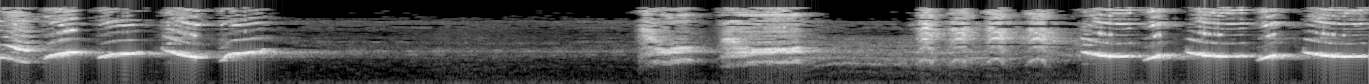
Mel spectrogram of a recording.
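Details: Laughingthrush practising its song daily with a female's ro ro calls; repeated loud looping whistles, a thin sustained tone, then a burst of harsh jumbled notes before more rhythmic whistled loops.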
